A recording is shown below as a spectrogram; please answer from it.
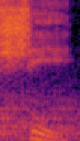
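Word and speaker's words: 四: And for a long time, a lot of fans were like, "Oh, four in Japanese means she." You pronounce it as she, which can also mean death.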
